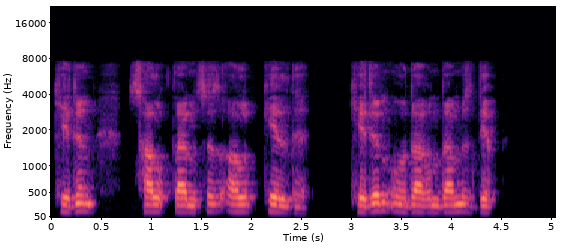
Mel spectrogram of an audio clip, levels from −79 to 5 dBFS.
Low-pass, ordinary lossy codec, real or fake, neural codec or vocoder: none; none; real; none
